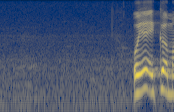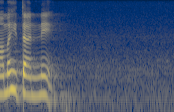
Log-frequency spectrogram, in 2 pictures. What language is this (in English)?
Sinhala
